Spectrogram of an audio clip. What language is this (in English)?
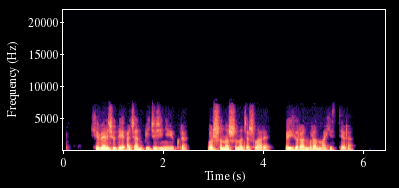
Chuvash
